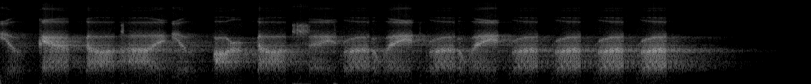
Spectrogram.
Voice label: Computer horror AI speak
